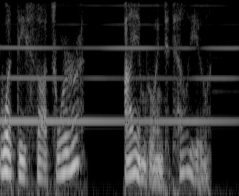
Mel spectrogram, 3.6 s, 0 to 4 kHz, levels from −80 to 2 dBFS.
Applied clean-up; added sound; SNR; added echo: none; Wind instrument, woodwind instrument; 11 dB; none.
